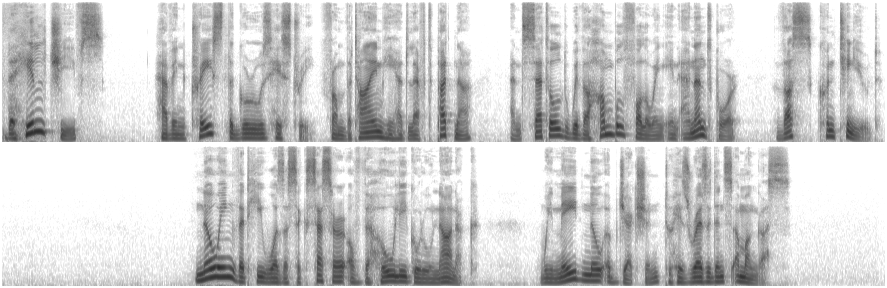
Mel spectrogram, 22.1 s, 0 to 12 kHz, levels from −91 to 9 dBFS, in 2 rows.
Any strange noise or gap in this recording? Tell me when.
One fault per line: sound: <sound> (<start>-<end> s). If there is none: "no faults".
no faults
